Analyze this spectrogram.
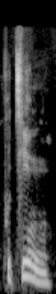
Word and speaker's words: poutine: You know, with the Franco-Canadians, they pronounce it Poutine.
